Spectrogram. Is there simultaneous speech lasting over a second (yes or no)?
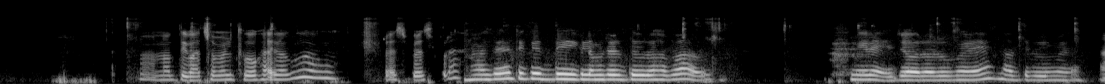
no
